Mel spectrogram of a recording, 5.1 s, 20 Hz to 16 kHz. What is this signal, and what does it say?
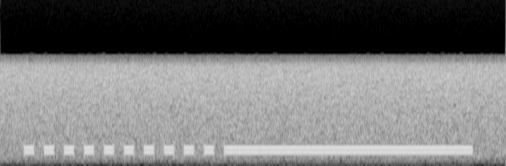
Telephone call progress tone (North American plan), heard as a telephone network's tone, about 350, 440 Hz, 0.1 s on and 0.1 s off, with phone line noise. Stutter dial tone.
